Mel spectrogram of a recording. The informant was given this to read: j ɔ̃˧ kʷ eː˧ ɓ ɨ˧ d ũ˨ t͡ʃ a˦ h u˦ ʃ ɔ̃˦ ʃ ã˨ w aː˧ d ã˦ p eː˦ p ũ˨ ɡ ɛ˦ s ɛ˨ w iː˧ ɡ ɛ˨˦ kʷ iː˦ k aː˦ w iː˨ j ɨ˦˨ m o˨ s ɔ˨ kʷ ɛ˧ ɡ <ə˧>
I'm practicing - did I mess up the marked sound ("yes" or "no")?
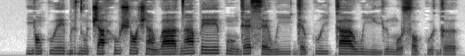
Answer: yes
